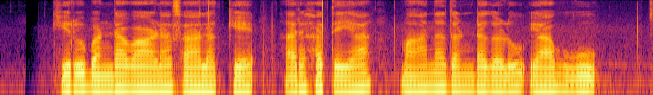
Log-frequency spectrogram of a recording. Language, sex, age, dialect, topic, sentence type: Kannada, male, 18-24, Mysore Kannada, banking, question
